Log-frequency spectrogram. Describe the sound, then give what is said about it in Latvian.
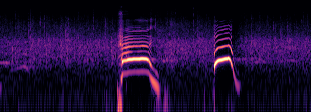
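A crowd claps steadily throughout as applause for the Lord, a dense even patter, while a man's voice rings out twice with loud, drawn-out shouts over the applause. “Dosim kārtīgs aplausus tam kungam.”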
